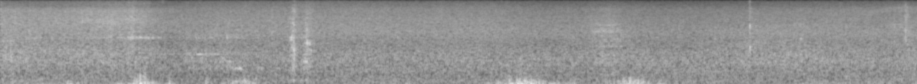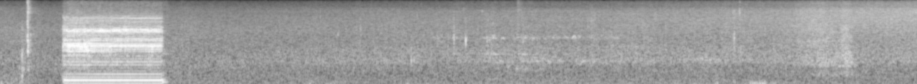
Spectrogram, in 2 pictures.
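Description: Wind buffeting the microphone in low rumbling gusts, with a single steady buzzing tone, horn-like, lasting about a second around ten seconds in.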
